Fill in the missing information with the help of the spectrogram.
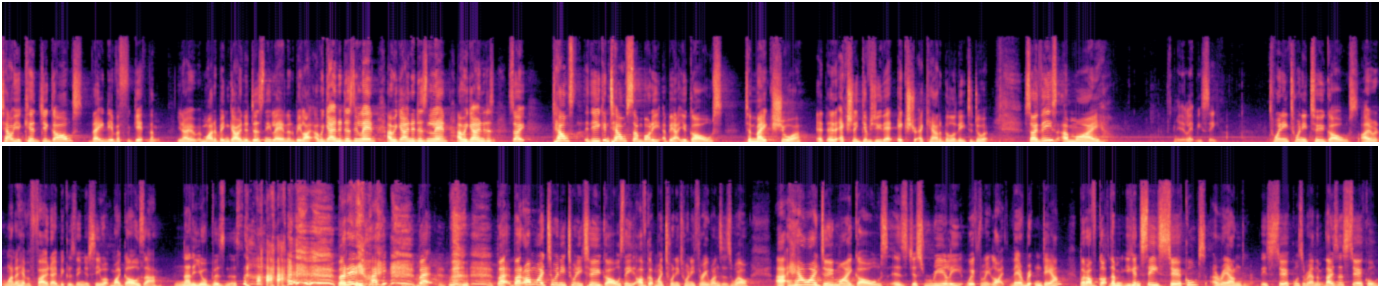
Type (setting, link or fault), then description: setting, large echoing room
